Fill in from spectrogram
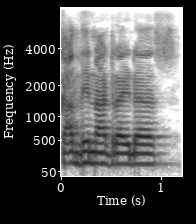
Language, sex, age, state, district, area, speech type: Bengali, male, 18-30, West Bengal, Murshidabad, urban, spontaneous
